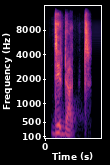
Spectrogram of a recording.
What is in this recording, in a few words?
"deduct", Indian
